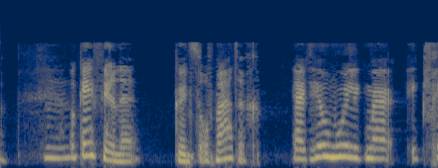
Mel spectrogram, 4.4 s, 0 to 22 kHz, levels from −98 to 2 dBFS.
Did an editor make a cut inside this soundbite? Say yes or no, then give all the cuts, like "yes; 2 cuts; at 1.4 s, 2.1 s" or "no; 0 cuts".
yes; 1 cut; at 3.1 s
